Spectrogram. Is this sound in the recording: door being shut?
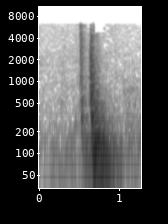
yes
